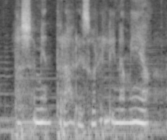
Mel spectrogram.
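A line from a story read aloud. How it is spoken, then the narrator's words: Exclamation. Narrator (Italian): l'udì esclamare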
